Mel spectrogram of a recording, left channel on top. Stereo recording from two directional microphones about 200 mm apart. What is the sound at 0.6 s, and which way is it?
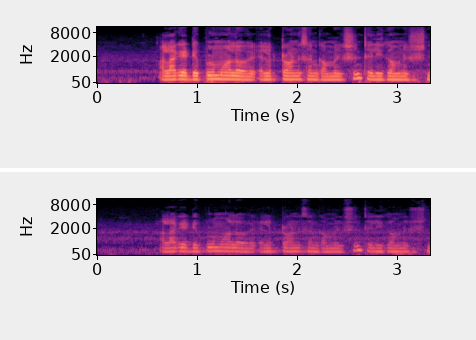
Speech, 50° left (ahead or behind).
